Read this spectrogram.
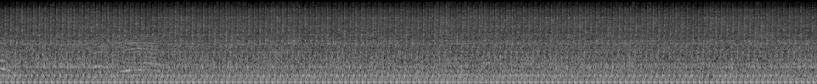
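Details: Case 222 lawn garden tractor, sat about four years, after starting fluid: engine catches and keeps running at a steady, slightly uneven idle, rough but sustained; running after long storage.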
